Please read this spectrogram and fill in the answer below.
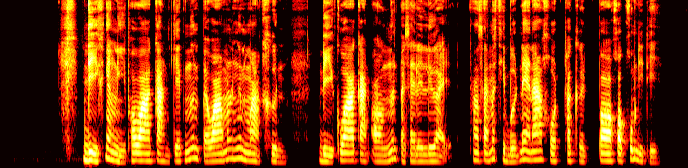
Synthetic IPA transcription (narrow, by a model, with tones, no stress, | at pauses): diː˨˩kʰɯ˧˥˨ɲa˧˨ŋniː˧˩pʰɔ˧waː˧kaː˨˩nke˧˥p̚ŋɤ˧˥˨npaː˨˩waː˧ma˧˥˨nŋɤ˧˥˨nmaː˧˩kʰːɯ˧˩˨n | diː˨˩ku˧aː˧kaː˨˩nʔɔː˨˩ŋɤ˧˥˨npa˨˩jsa˧˩jlɯ˧ə˨jlɯ˧˩əj | t̪ʰa˧˥˨ŋsaː˧˩nma˧˥˨sʰiː˧˩bɤː˧˩t̪na˧˨jʔa˧naː˧˥˨xʰo˧˥t̪̚pʰa˧kɯː˨˩t̪̚pɔː˧kʰu˧˩ə˩p̚kʰu˧˥˨mdiː˨diː˨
